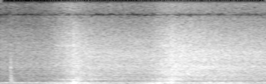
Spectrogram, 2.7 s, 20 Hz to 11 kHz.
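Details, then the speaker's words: 2011 C6 Corvette Grand Sport with 137,000 miles, after spark plugs and wires were replaced; two clean throttle blips rising and falling smoothly with no stumble or miss, no more check engine lights. "motor seems really happy no issues now that we changed out the uh plugs and wires no more check engine lights everything seems to be pretty good on this thing"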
